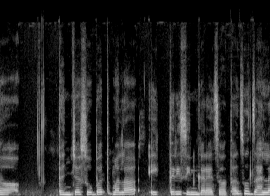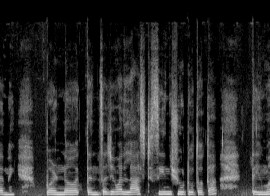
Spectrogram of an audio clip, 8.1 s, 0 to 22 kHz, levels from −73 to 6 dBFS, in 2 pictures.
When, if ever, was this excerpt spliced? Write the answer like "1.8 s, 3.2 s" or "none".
none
